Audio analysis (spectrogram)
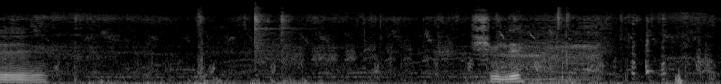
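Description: Hens and young chicks cluck and chirp in a farmyard coop, with short bursts of clucking scattered through and someone talking quietly over them.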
